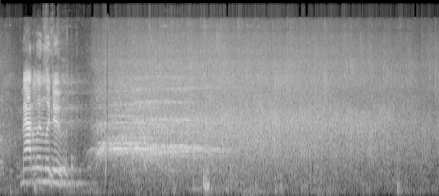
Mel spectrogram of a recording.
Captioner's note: cheering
